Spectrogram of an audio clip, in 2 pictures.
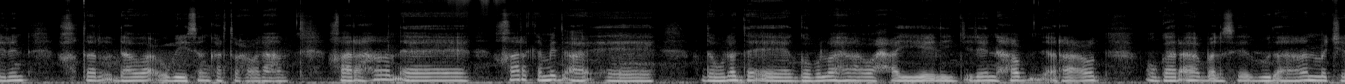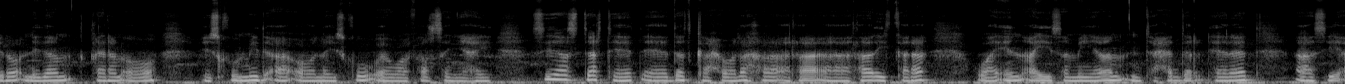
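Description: Nothing technically wrong turns up in this speech recording; there's simply no fault to point to anywhere in it.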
